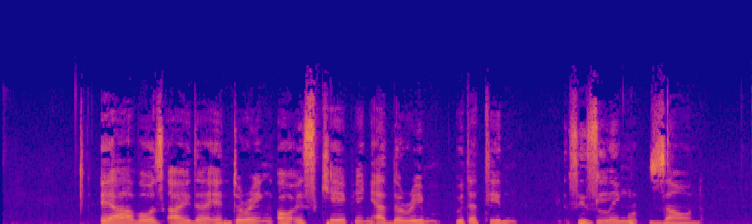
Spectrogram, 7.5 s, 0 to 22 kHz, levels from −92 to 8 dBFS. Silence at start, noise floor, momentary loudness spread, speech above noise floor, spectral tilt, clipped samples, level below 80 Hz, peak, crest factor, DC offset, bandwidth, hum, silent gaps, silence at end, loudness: 0.8 s; -65 dBFS; 13 LU; 36 dB; -2.5 dB/octave; under 0.1%; -50 dBFS; -6 dBFS; 22 dB; under 0.1%; 15.5 kHz; none; none; 0.55 s; -27 LUFS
